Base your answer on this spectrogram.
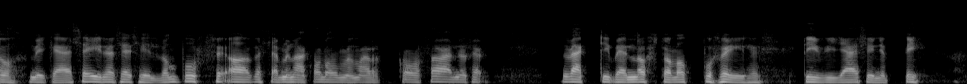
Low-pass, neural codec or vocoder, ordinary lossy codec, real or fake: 14.4 kHz; codec, 44.1 kHz, 3.4 kbps, Pupu-Codec; MP3, 64 kbps; fake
